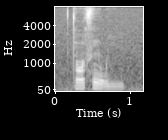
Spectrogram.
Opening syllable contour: high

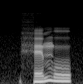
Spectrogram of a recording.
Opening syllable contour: rising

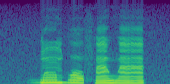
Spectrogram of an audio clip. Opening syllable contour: high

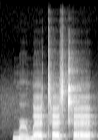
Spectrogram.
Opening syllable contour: low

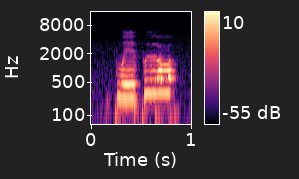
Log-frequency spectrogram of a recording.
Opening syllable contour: low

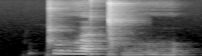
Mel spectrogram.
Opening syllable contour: falling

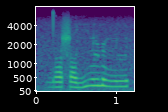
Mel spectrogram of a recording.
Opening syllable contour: low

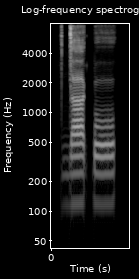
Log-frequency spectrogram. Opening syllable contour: high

